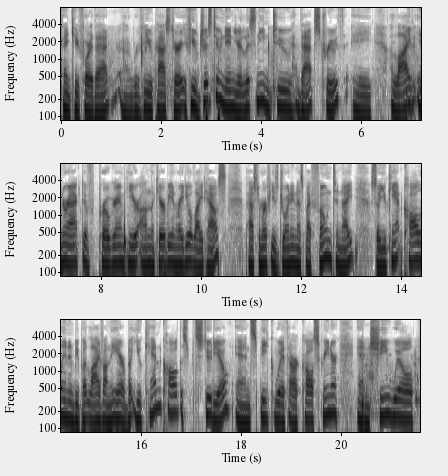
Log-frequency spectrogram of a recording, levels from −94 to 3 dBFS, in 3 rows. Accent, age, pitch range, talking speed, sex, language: American, 40-59, 125-170 Hz, 175 wpm, male, English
